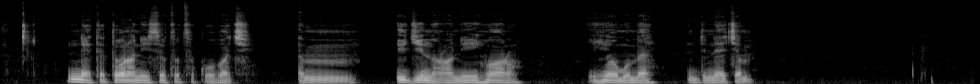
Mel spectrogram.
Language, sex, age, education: Igbo, male, 46-60, tertiary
